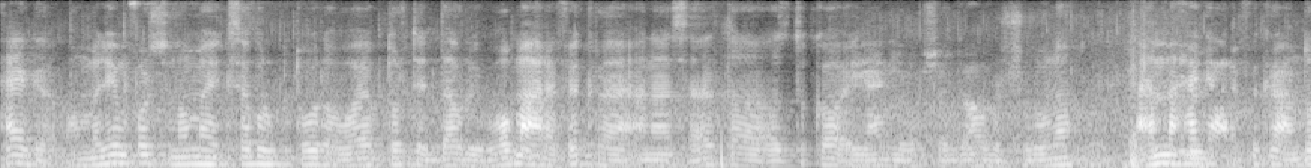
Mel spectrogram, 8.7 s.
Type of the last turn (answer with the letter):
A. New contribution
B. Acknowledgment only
B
